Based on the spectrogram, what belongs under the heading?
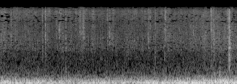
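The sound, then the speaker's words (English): A spreading household fire burns in the middle of the night with a steady, heavy roar, scattered sharp crackles and pops snapping through the rumble. It is loud, with no voices. “In the middle of the night, there are two sounds a spreading household fire can make.”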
